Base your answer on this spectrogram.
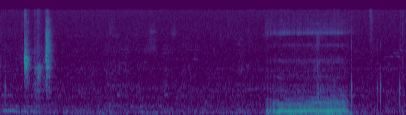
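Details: Shiba Inu snoring as it sleeps: one low, buzzing snore lasting a little over a second after a stretch of soft breathing and light background noise.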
